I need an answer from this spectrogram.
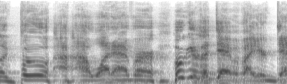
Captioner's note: laugh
